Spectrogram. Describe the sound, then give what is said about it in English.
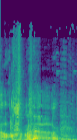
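A voice imitates a man coughing and choking as he falls over, blue in the face: a short run of harsh, strained bursts with groaning voiced tones, fairly loud, lasting just over a second. “Both hands drop to his boys, and he falls over, blue in the face, coughing.”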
